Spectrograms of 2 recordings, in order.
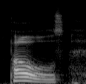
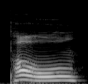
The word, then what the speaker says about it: pole: are also called poles poles when you pronounce this word just just remember pole rhymes with bowl and it has a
